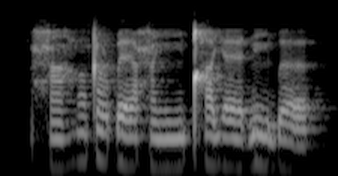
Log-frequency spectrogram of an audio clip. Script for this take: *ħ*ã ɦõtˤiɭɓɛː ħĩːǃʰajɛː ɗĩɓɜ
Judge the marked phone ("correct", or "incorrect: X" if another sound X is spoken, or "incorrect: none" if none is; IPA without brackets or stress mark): correct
